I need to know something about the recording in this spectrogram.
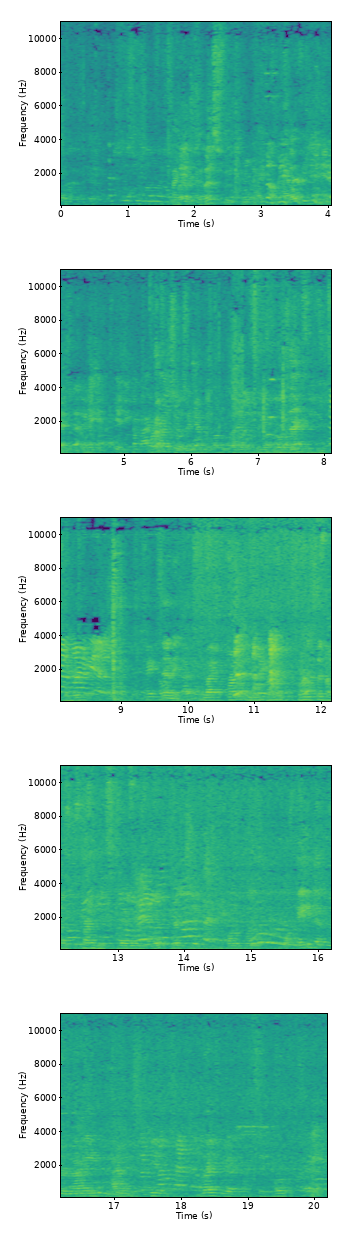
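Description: Men and women chat in a murmur of voices nearby.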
